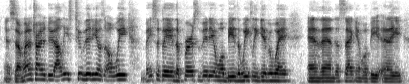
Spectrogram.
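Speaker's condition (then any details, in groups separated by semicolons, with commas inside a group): No condition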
